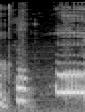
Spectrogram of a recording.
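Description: A voice imitates a rolled-tongue trill in two short bursts, a brief warbling rattle, then a pause, then a longer, even, fluttering trill. It is close and fairly loud.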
